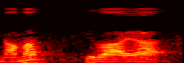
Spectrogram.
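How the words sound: A short breath separates the two words. It becomes a two-word mantra with a different impact. "taking little breath in between those two words"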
